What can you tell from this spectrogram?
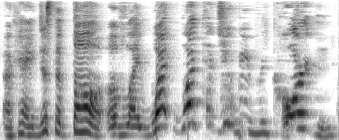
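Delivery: high, loud fan squeal; excited squeal. Real, not acted. Fangirling over new music.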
